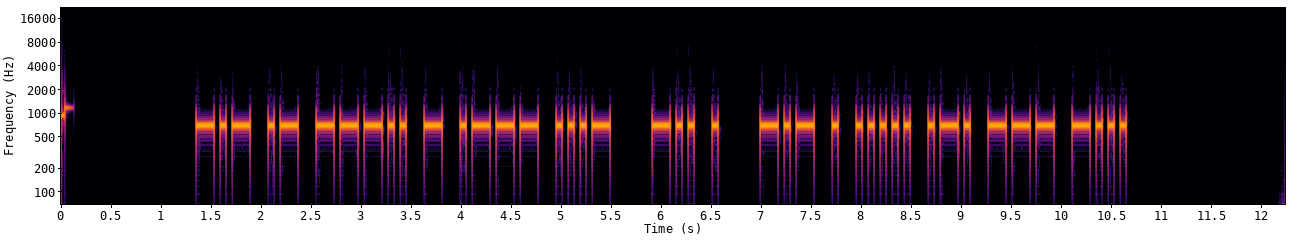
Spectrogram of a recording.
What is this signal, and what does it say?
Morse code, heard as a keyed tone, about 21 wpm, 700 Hz. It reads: KA8TJV DE KE5ROB
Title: USA Callsign DE Callsign 20wpm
